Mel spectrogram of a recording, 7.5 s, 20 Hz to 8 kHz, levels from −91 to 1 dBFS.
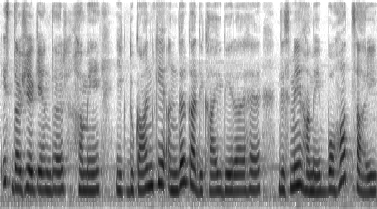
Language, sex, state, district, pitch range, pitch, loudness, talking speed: Hindi, female, Rajasthan, Bikaner, 200-230 Hz, 210 Hz, -15 LUFS, 135 wpm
